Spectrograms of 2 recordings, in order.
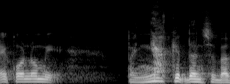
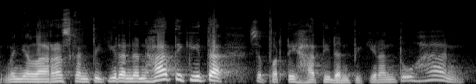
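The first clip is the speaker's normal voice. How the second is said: normal talking voice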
